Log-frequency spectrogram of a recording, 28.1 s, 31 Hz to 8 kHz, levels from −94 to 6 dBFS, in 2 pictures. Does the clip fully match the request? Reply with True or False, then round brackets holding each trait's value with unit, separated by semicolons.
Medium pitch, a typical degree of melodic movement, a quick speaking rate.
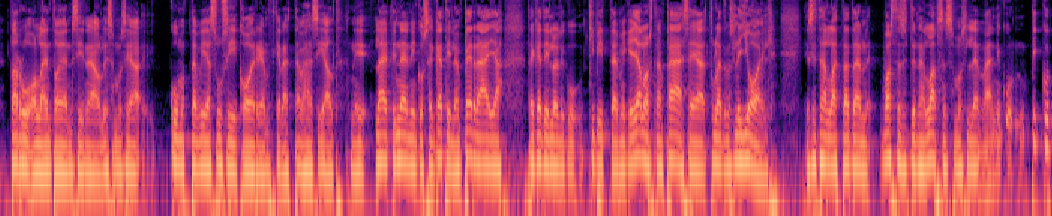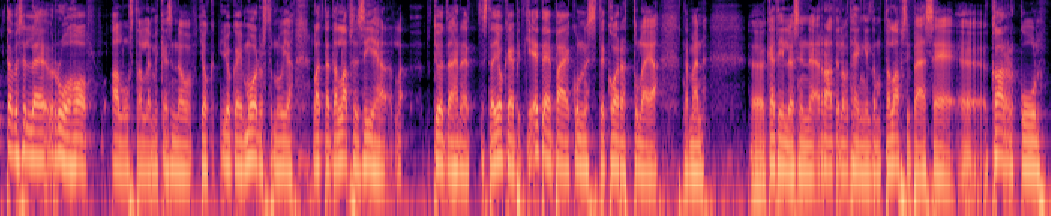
False (105 Hz; 3.0 semitones; 160 wpm)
